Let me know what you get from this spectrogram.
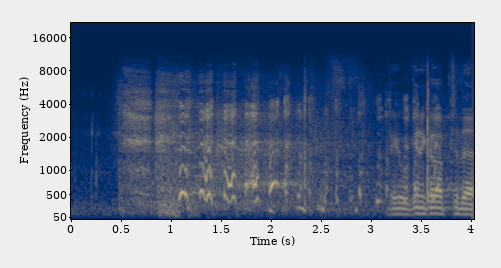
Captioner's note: laughter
